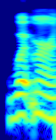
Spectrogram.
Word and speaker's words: Whitmer: It's Gretchen Whitmer. I'm pretty sure. – I think that's it. That's correct. – Yep. I don't want to say it wrong. – No, it's Whitmer is correct.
